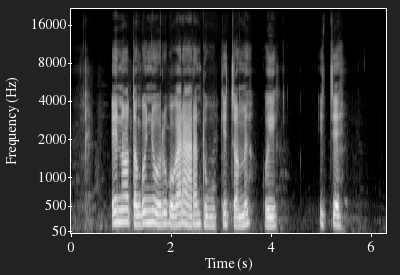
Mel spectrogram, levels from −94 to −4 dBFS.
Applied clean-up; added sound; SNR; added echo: none; none; none; none.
